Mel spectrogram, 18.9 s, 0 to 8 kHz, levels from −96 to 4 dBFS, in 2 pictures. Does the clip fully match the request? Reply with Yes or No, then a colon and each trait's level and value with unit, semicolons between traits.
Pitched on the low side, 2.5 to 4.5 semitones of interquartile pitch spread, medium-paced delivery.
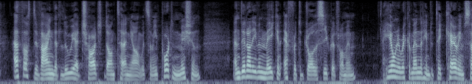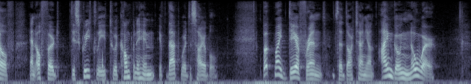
No: low, 130 Hz; average, 4.9 semitones; average, 170 wpm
